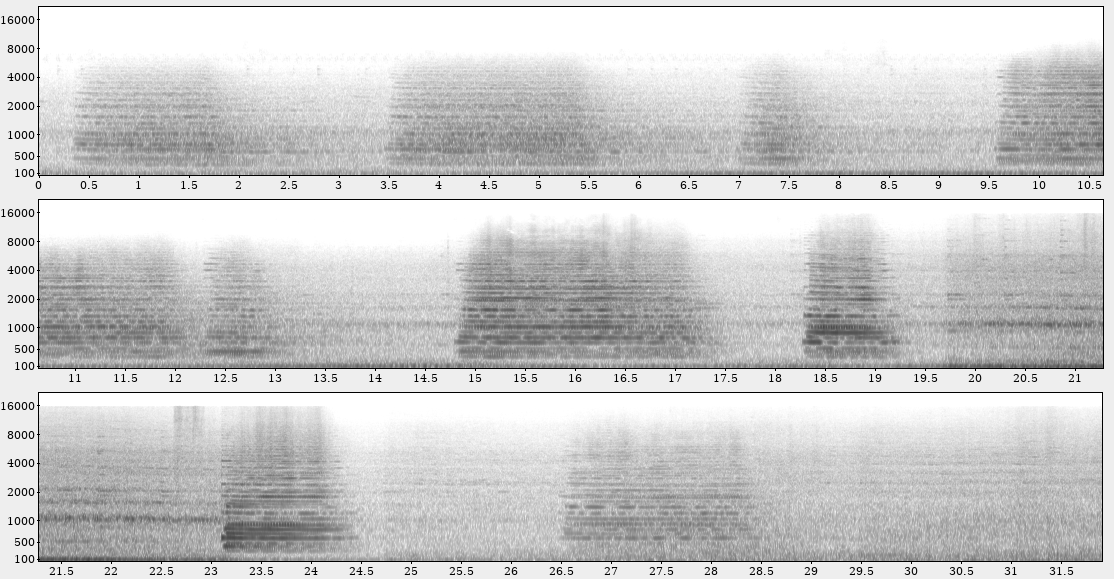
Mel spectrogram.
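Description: A freight locomotive's air horn blowing a string of grade-crossing signals as the train approaches, starting long, long, short, long, about nine blasts in all and loudest past the middle. Under the horn the locomotive's engine rumble builds, and its pitch drops as the locomotive goes by. The autorack cars then roll past on the rails while the horn sounds once more.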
